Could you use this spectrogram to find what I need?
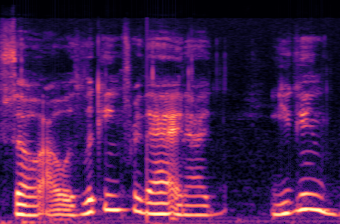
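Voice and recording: A woman's nasal, slightly mellow voice with vocal fry, at a moderate pace.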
